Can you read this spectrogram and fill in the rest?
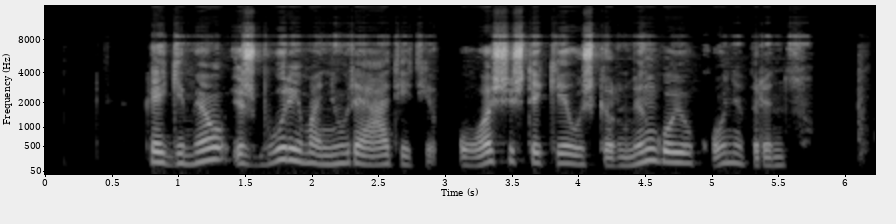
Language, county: Lithuanian, Marijampolė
